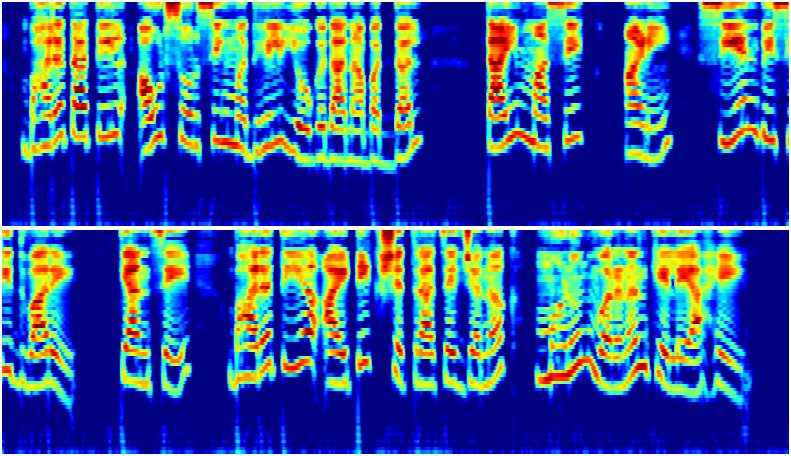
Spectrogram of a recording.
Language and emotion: Marathi, neutral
